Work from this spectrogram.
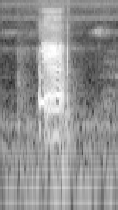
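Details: A pet cat, one of several kept at home, gives a single short tonal meow, steady and slightly rising, lasting about a quarter second against a quiet indoor background.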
